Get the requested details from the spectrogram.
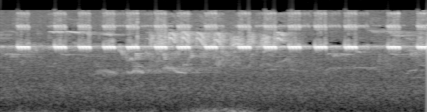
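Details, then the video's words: In the Nagyerdő forest at Debrecen, a cricket gives a rhythmic series of thin, high chirps, about four each second, over quiet woodland ambience with a faint low murmur. "Tücsök vagy szöcske? - Hangfelvétel a debreceni Nagyerdőben"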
